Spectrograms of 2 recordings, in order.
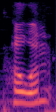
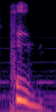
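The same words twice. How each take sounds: First: The first vowel is an English 'oh' sound. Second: The first vowel is an 'oo' sound. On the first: "O E, like in poem" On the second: "in Dutch ... is pronounced as an U. So it's poem"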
